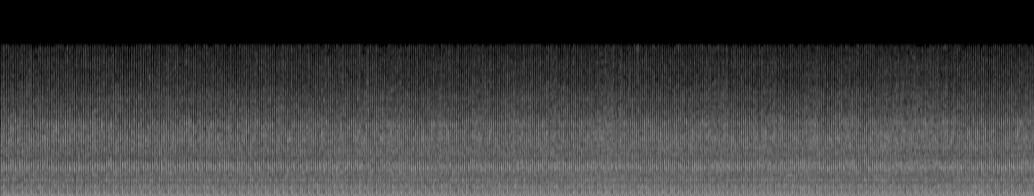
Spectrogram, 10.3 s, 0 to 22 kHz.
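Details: Massey Ferguson TEA20 1950s tractor, test run after fuel tank sealing repair and new wiring loom: even, steady idle with a smooth low beat, no knocks or misses; normal idle.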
